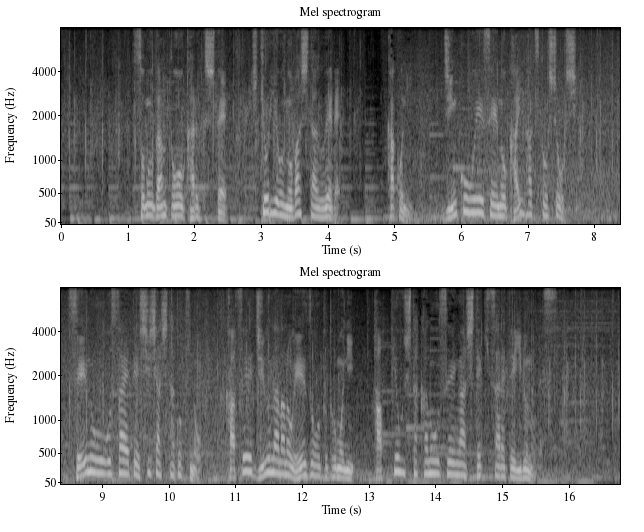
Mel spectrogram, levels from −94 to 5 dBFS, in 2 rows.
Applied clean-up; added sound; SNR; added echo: none; Applause; 19 dB; none.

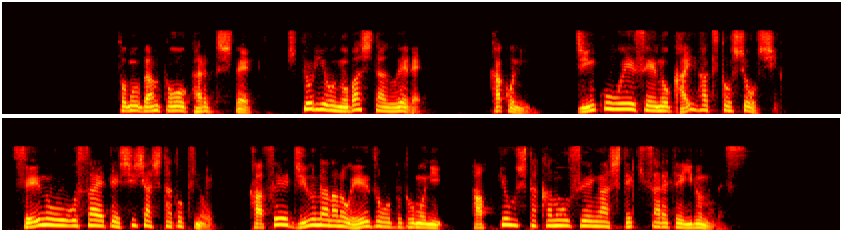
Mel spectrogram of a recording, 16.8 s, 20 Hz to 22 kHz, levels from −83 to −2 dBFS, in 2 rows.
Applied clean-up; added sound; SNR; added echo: neural mask model DeepFilterNet 3.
